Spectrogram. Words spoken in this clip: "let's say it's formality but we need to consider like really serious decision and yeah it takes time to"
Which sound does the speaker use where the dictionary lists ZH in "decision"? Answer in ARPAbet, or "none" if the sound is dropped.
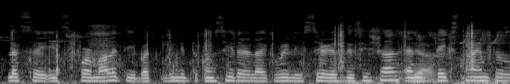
SH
